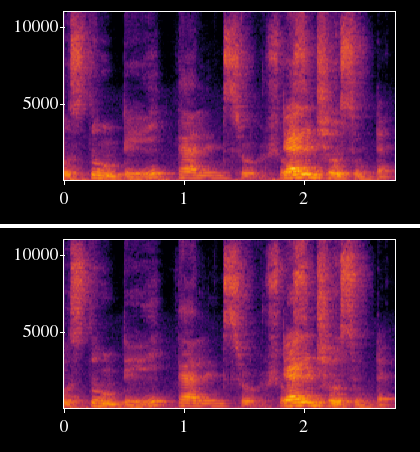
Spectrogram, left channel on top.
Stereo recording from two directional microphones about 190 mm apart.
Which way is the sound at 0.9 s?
10° right (ahead or behind).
